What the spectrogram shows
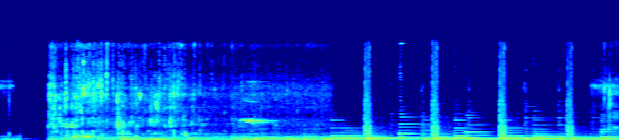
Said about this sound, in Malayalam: ഇനി ഈ ജ്യൂസ് നമുക്ക് ഇതുപോലെ ഒരു അരിപ്പയിലേക്ക് ഒഴിച്ചു കൊടുത്ത് അരിച്ചെടുക്കാം.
